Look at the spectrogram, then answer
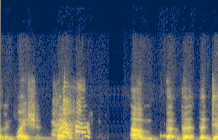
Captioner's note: chuckling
